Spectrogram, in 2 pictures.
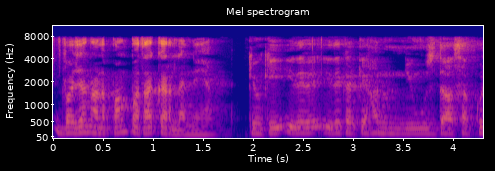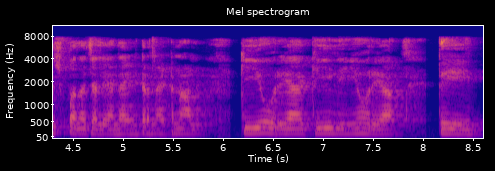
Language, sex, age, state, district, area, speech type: Punjabi, male, 18-30, Punjab, Hoshiarpur, rural, spontaneous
